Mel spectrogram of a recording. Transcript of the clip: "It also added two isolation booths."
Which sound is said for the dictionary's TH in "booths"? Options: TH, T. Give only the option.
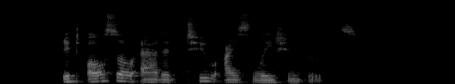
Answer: TH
